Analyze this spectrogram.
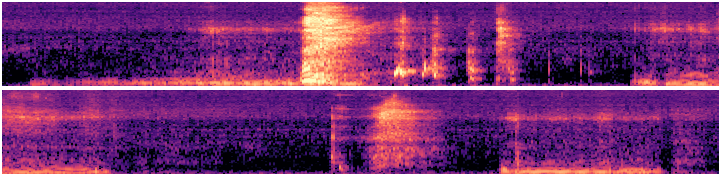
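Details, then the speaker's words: Sleeping Basset Hound snoring: low, rattling snores in slow, uneven breaths, with a couple of snorts and faint room noise between them. "Что, сейчас Шерлока запит? Этот храпит тоже. Шерлок тоже?"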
